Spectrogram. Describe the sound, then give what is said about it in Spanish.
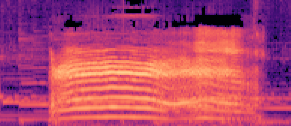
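A little puma's attempted terrible roar, without echo, comes out as a single drawn-out, meow-like cry lasting about two seconds, loud and tonal with a steady mid pitch that wavers slightly before fading. “Pero sin el eco producido por el tronco hueco, sonó más como un maullido.”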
